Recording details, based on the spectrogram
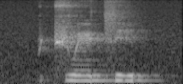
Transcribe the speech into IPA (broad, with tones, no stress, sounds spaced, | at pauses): t͡ɕ w e˧ t͡s i˨ p̚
